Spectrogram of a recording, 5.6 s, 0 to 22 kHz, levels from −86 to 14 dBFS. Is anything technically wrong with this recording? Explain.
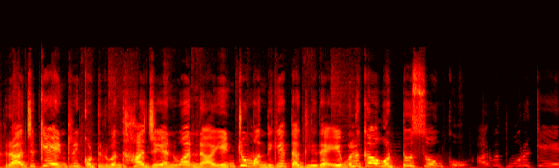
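Yes. From 4.04 to 4.81 s there is zipper noise: the level falls by roughly 25 dB, but in discrete unsmoothed steps, around two hundred a second, so each jump leaves a tiny click and the fade carries a fine buzzing tick. On the waveform the envelope descends as a staircase; a spectrogram shows broadband vertical striations across that span.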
